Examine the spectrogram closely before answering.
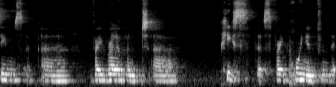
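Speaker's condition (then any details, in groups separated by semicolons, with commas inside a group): No condition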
